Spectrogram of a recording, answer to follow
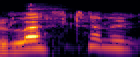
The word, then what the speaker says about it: Lieutenant: Lieutenant yeah so so so Lieutenant is that is the correct English pronunciation of Lieutenant uh but it is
